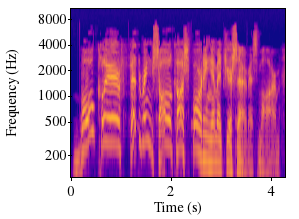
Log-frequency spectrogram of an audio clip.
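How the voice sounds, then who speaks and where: Storybook, stammering posh old hare, high fluting voice, muffled dry recording. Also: male voice, huge pitch swings, a little slow, gravelly, husky, no room sound, exaggerated voice. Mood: hesitant. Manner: stammering, pompous upper-class. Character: blustering old male hare, always hungry.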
